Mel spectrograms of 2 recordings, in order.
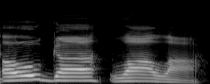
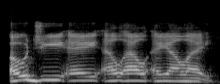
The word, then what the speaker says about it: Ogallala: Ogallala. Ogallala. Just like it sounds. It's the Indian tribe, the Ogallala. Yeah, I knew that. The Olagaga. Reservation confirmed for Ogallala.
